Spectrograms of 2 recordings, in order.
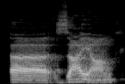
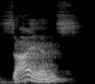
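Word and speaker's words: Zajonc: And then they'll be like, oh, yes, it's not Zionk. It's pronounced Zions. It rhymes with science.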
